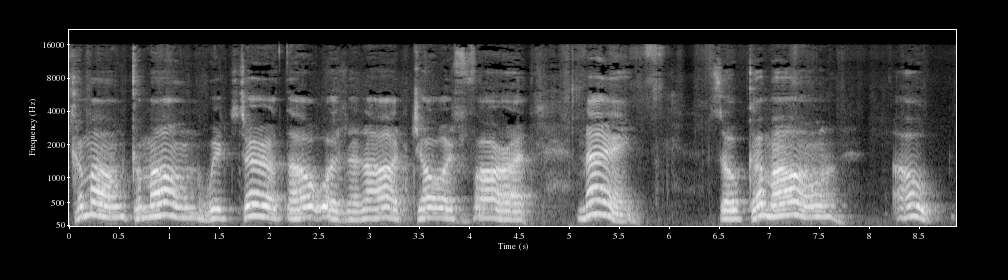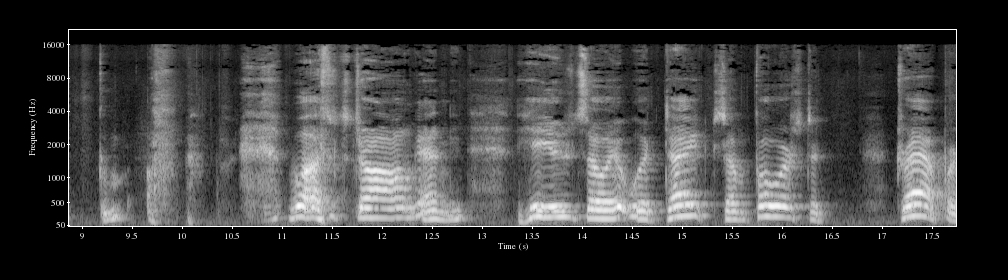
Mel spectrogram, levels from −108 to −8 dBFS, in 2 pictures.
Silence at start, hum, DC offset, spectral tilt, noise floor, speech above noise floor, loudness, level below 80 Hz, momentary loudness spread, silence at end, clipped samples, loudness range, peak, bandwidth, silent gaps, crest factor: 0 s; none; under 0.1%; -5.5 dB/octave; -56 dBFS; 36 dB; -20 LUFS; -68 dBFS; 18 LU; 0 s; under 0.1%; 4 LU; -4 dBFS; 16.5 kHz; none; 16 dB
